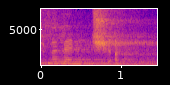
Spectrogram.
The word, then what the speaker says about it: Melentia: My name is Melentia. Rhymes with dementia.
